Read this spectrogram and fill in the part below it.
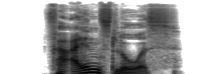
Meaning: not under a contract; unmarried
- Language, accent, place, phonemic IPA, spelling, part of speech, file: German, Germany, Berlin, /fɛɐ̯ˈʔaɪ̯nsloːs/, vereinslos, adjective, De-vereinslos.ogg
